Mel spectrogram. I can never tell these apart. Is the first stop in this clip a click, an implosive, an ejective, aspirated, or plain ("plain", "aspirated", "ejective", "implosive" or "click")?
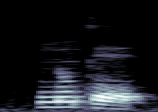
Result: plain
